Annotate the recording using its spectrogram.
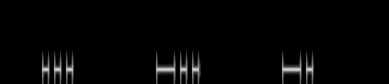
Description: Morse code, heard as a keyed tone, about 20 wpm, spaced as for 8 wpm, 700 Hz. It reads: SDN
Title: 087 Lesson 15e - Number 5 - Three Characters 20wpm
